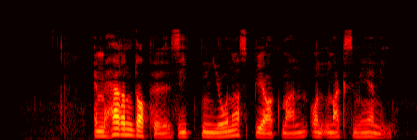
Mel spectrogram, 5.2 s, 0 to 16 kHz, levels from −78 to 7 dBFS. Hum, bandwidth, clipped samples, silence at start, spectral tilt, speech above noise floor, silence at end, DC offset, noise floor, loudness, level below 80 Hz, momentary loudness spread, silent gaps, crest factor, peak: none; 7.4 kHz; under 0.1%; 1.15 s; -6.5 dB/octave; 39 dB; 0.35 s; under 0.1%; -69 dBFS; -31 LUFS; -66 dBFS; 14 LU; none; 24 dB; -8 dBFS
